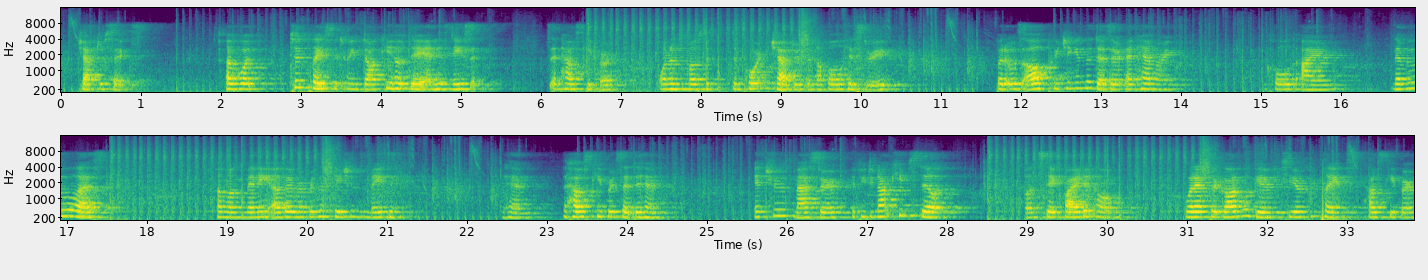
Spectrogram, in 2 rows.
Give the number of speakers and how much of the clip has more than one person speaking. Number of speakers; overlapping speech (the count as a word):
one, no overlap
